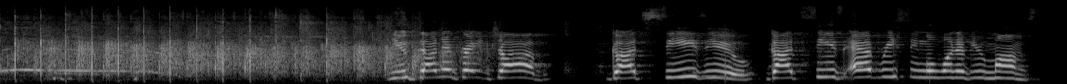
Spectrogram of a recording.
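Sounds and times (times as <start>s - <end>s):
steady brisk hand clapping: 0.0s - 4.9s
soft applause: 0.0s - 5.3s
speech: 3.9s - 10.4s.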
